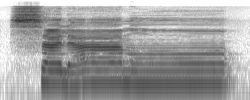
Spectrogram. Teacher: ہاں جی، میم کے اوپر تنوین ہے، آگے دیکھا تو شین حروف ہلکی میں سے بھی نہیں ہے، لام اور رو میں سے بھی نہیں ہے، تو اس لیے ہم نے تنوین پہ اخفا کا گنہ کرنا ہے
